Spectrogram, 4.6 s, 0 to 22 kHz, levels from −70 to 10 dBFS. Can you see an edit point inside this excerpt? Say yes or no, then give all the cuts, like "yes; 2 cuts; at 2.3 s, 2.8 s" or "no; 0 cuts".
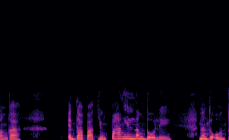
yes; 1 cut; at 1.2 s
